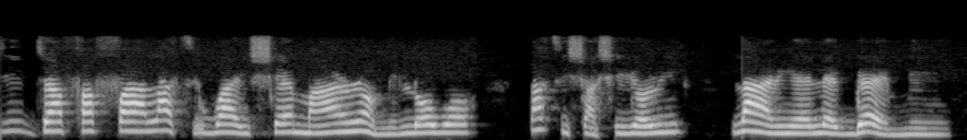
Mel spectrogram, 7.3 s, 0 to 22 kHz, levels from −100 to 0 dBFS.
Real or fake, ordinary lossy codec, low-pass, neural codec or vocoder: real; none; none; none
